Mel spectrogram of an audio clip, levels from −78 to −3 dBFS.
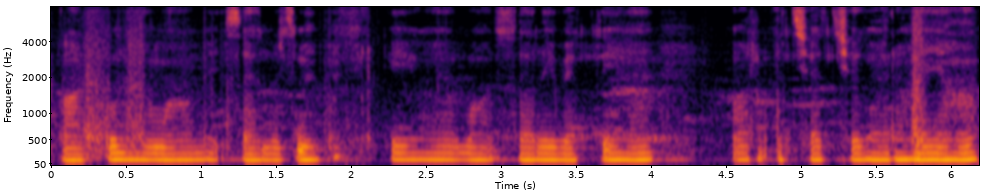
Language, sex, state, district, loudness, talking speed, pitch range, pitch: Hindi, male, Chhattisgarh, Korba, -27 LUFS, 85 wpm, 120-125 Hz, 120 Hz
